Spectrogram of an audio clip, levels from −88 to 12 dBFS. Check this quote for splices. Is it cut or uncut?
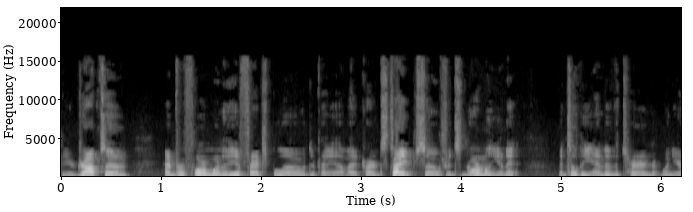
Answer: uncut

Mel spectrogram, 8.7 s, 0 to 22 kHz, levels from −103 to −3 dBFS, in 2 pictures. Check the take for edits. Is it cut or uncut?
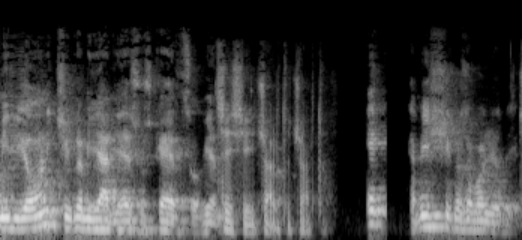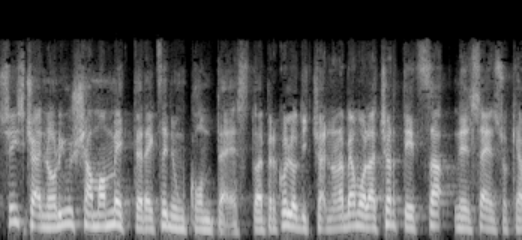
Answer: cut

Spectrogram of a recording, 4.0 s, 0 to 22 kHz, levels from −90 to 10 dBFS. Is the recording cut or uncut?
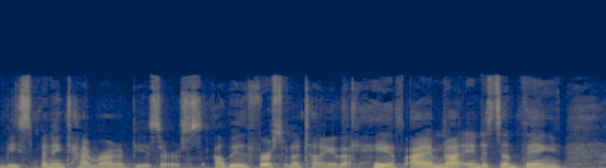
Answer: cut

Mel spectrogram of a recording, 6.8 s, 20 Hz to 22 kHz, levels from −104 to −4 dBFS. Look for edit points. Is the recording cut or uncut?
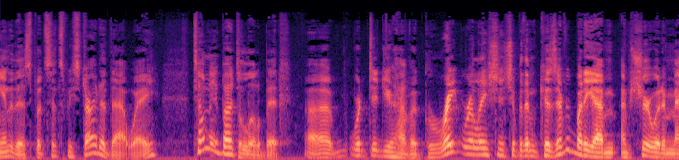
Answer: cut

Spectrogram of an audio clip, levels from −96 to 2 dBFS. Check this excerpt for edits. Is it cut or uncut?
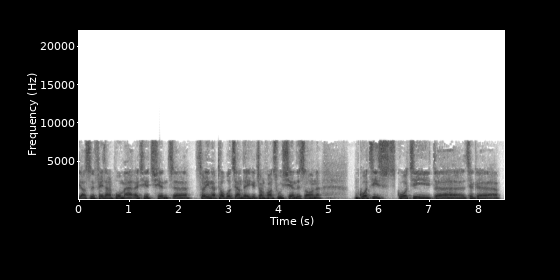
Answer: uncut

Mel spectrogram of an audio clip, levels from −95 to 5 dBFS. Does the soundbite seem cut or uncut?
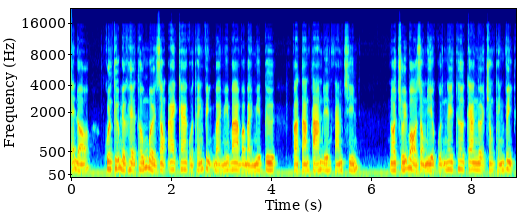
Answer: cut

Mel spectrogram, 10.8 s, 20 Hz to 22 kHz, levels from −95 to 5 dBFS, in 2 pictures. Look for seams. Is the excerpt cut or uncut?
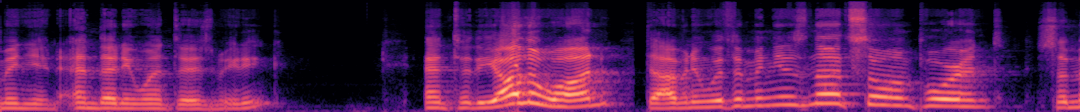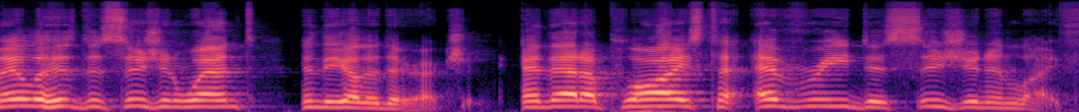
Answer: cut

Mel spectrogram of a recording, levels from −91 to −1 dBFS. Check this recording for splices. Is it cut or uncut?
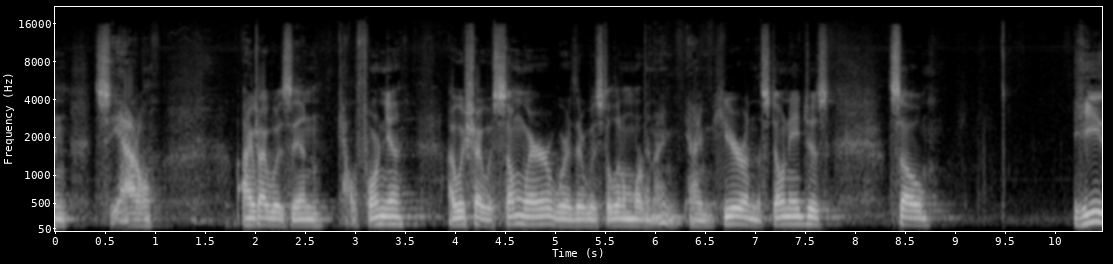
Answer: cut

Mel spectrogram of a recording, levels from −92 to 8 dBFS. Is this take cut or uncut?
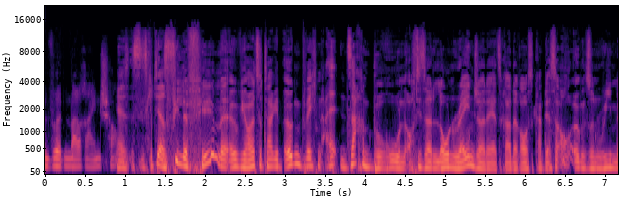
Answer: cut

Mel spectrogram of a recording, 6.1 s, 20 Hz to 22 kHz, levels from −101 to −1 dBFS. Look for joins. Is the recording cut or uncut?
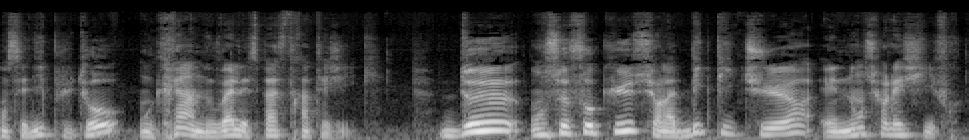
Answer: uncut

